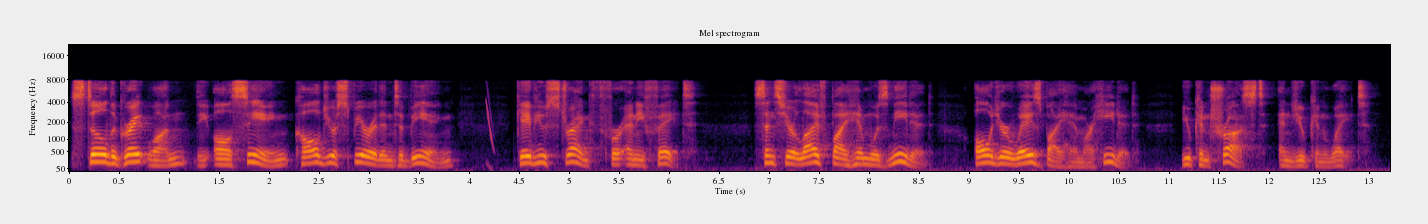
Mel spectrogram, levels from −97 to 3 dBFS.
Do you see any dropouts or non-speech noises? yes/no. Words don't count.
yes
